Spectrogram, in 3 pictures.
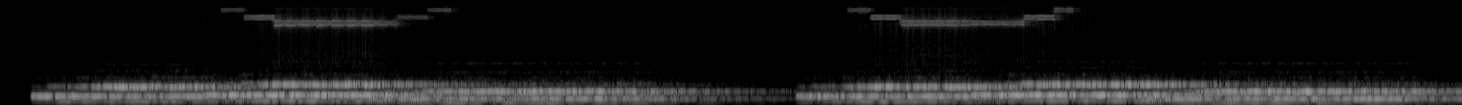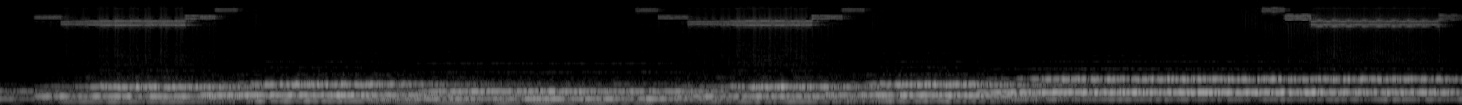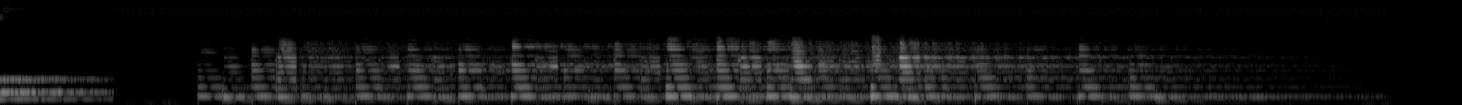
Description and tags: Space synth with guitar. Dreamlike. Waking up but now in space.
effect, electronic, future, fx, noise, sci-fi, sound, sound-effect, space, synth, wave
